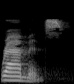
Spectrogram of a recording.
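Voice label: "rhamnus", English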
